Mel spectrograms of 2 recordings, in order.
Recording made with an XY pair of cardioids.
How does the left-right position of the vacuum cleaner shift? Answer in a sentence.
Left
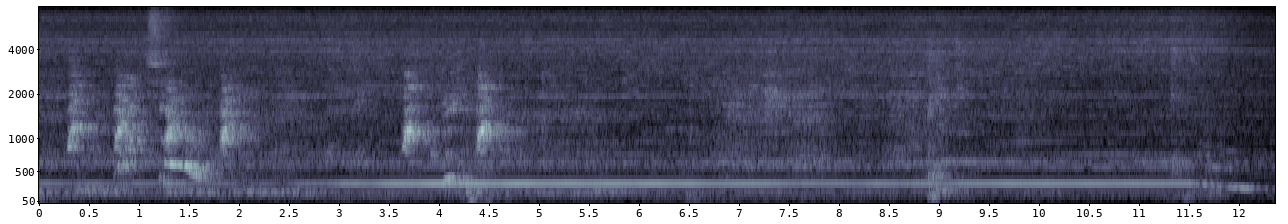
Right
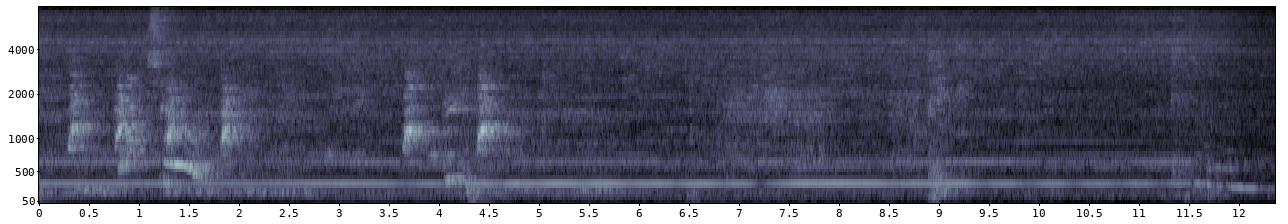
You can hear the vacuum cleaner go from the right side to the left.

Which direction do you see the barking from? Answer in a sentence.
In this clip you hear the barking on the left.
